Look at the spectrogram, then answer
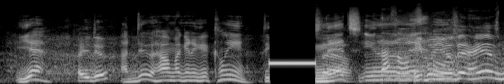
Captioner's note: beep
